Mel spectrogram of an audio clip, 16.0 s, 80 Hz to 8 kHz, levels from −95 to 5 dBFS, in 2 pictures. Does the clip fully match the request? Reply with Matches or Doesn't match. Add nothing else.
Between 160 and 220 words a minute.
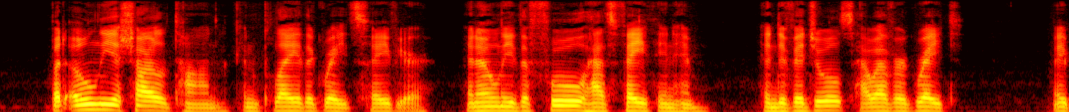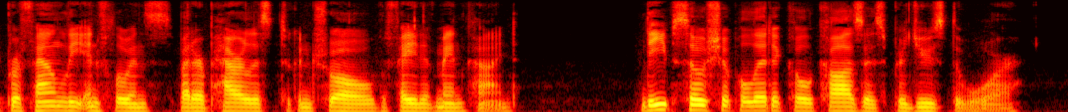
Doesn't match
